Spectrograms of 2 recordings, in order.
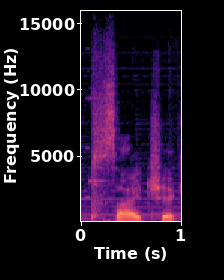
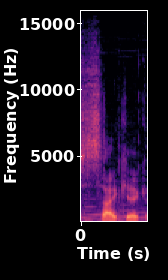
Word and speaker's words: psychic: I was really bad I would always call it side chick instead of psychic I was a really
